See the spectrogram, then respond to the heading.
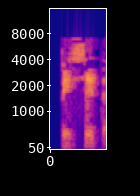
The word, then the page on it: peseta: Spanish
